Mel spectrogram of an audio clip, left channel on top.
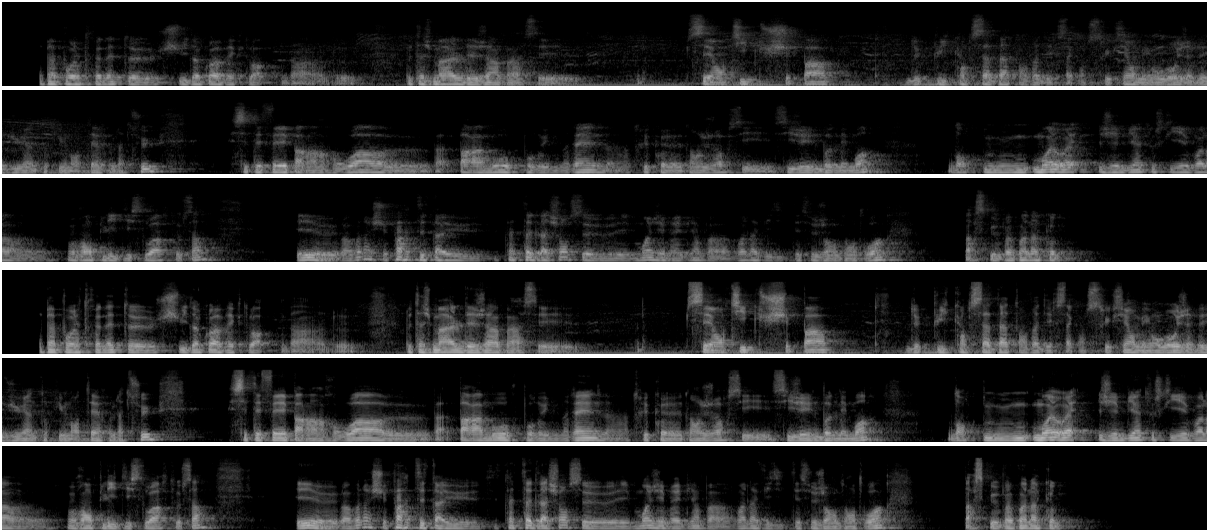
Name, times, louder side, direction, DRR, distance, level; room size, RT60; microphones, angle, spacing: voice 1, 0.4-5.9 6.3-6.4 6.8-8.3 8.7-13.9 14.3-21.1 21.5-26.5 27.0-33.2 33.7-34.7, right 3 dB, 85° right, 13 dB, 0.6 m, -31 dB
sound 1, 2.7-13.1, equal, 20° left, 1.3 m, -49 dB
15.5 x 12.5 x 3.4 m, 0.84 s
head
